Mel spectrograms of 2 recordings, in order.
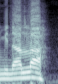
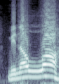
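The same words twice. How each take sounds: First: The a in Allah sounds thin and light. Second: The a in Allah sounds thick, like o. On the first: The speaker calls it wrong. "jangan minallah" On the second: The speaker calls it right. "Memang nggak ada o-nya, tapi seperti ada o-nya"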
